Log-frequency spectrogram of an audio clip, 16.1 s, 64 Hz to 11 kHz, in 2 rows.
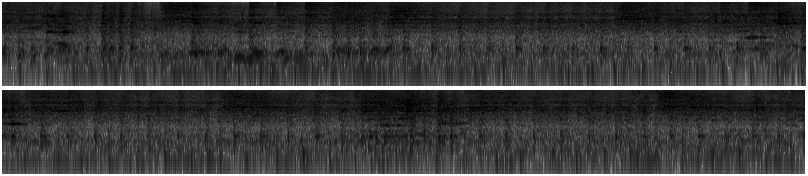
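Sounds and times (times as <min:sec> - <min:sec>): bass guitar: 0:00.0 - 0:16.0
distorted electric guitars: 0:00.0 - 0:16.0
fast dense drumming: 0:00.0 - 0:16.0.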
